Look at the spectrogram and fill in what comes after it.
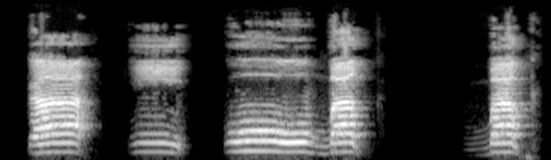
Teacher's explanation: Kalau kita tempelkan letakkan tangan kita di depan mulut, maka kalau ada sedikit suara nafas yang keluar, maka kita sudah betul mengucapkan makhraj kaf. Tapi kalau ketika kita mengucapkannya ya belum mengeluarkan hembusan nafas kita, maka kita masih salah mengucapkan makhraj kaf. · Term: hamas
